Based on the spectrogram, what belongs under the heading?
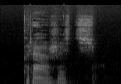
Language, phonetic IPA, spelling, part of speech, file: Polish, [ˈpraʒɨt͡ɕ], prażyć, verb, LL-Q809 (pol)-prażyć.wav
